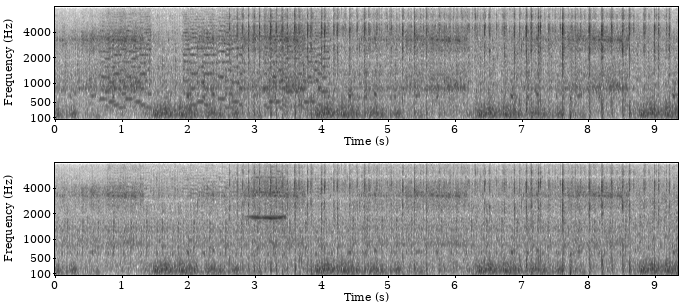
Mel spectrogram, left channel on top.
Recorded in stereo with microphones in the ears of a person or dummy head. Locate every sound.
0.0 s a lawn mower: 35° left (ahead or behind)
2.6 s typing on a keyboard: 25° left (ahead or behind)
